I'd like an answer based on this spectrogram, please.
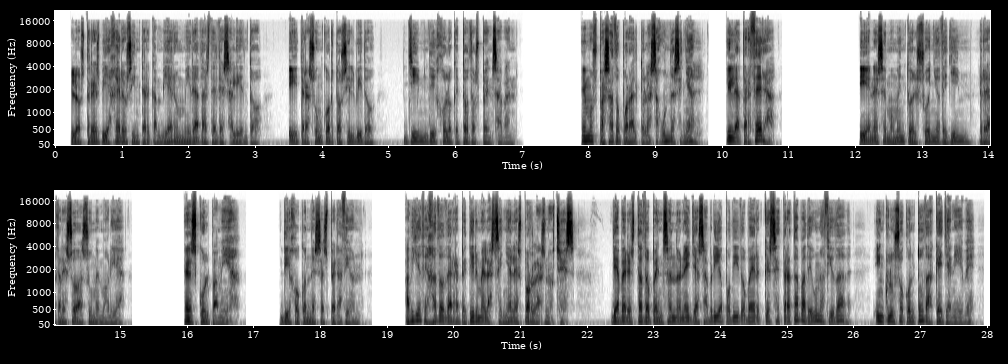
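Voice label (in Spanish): otros España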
